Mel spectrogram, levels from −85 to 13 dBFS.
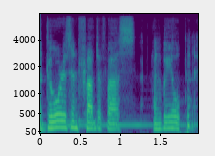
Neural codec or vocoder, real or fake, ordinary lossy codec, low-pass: codec, 32 kHz, 1.9 kbps, SNAC; fake; Opus, 64 kbps; 7.2 kHz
